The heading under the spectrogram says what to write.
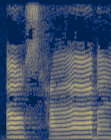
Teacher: ہا کے اوپر کھڑا زبر ہے، ایک الف کے برابر کھینچ کر پڑھیں گے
